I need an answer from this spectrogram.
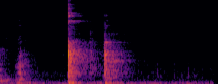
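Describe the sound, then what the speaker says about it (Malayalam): Metal uruli cooking pot set down on a stove in a home kitchen, two sharp clanks about half a second apart, close and crisp in a quiet room. "ഇനി നമുക്ക് ഒരു ഉരുളി അടുപ്പത്ത് വെക്കാം"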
